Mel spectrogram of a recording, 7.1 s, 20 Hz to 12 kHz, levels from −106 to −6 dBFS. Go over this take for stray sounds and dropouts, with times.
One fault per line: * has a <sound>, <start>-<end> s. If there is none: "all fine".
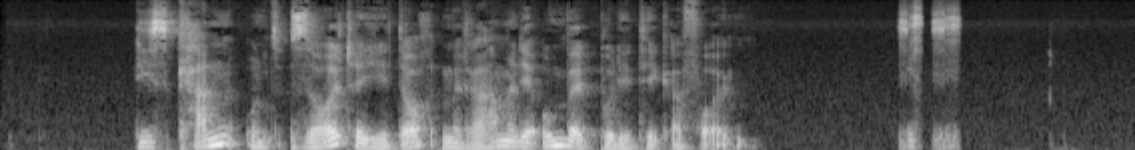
* has a laugh, 5.6-6.0 s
